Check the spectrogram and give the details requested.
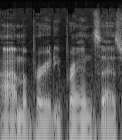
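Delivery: ordinary delivery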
